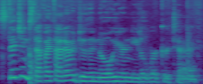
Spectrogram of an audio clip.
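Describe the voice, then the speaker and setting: In a Minnesotan accent, a woman talks with lively intonation and a dark, mellow tone. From California, San Francisco area. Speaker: crafting vlogger and teacher. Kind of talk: casual vlog. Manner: chatty, with hesitations.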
